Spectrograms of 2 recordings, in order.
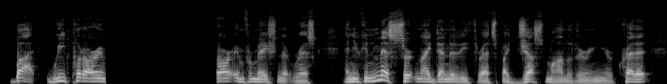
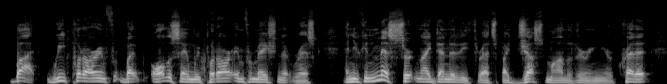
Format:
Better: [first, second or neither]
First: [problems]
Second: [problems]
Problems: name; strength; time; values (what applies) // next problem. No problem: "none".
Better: second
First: audio cutting out; at 1 s for 1 s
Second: none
